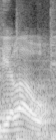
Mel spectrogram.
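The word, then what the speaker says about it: galão: Sebenarnya galau itu dari bahasa slangnya Portugal. Sebenarnya dia apa namanya? Pronounce-nya sebenarnya gelau. Dia ada tanda kutipnya itu kan. Iya, ada kutip di atasnya ya.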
